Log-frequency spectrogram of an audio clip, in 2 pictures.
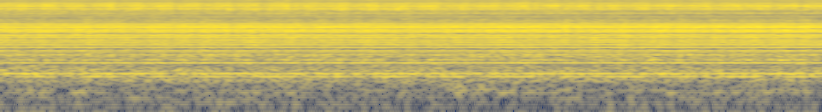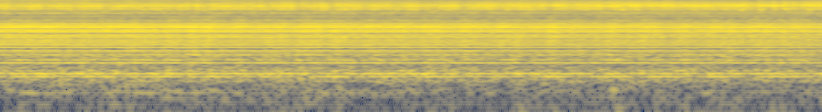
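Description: TIG welding arc on aluminium, running AC with a steady, loud buzz that holds unbroken as filler rod is fed into the molten pool.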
